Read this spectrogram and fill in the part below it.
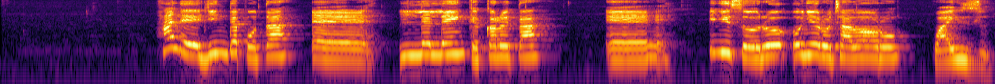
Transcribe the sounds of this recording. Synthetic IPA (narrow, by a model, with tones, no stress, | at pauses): ha˦ne˨d͡ʒi˦n̩˦de˦pʊ˨ta˦ɛ˨ | n̩˦le˦le˦ŋ̩˦ke˨kɔ˦ɾɪ˦ta˦ | ɛ˨ | i˦d͡ʒi˦so˨ɾo˦ʔo˦ɲe˦ɾʊ˨t͡ʃa˦lɔ˦ɾʊ˦ | kʷa˨i˦zu˨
